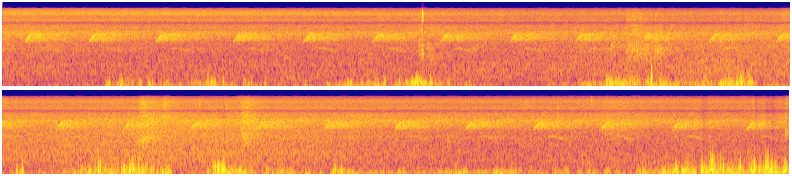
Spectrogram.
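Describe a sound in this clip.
A small monkey scrambles and scratches over hollow bamboo poles.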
